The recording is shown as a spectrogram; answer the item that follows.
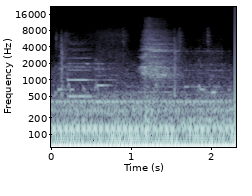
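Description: Steady low rumble of a car engine idling, heard inside the cabin. About a second in, a man gives one breathy puff of air.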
